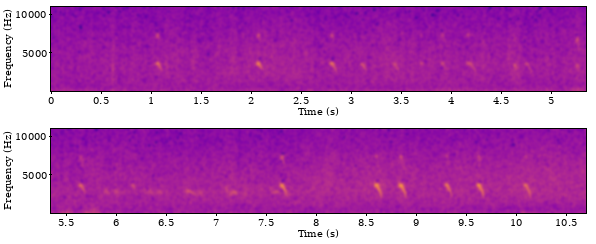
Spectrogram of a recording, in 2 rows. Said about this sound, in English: Recording, this is bird 338 calling softly in response to the wild bird.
